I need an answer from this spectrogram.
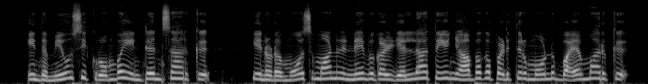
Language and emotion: Tamil, fearful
